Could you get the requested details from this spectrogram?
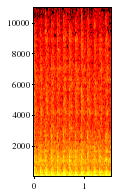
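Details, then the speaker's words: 2000 Honda Foreman 450 ATV, single-cylinder, just started via starter button with jumper box, carb uncleaned. Steady thump about eight beats a second, no misses or clatter: clean normal idle. "Well, that definitely was our problem there. So, now we can get rid of these crappy wires and this switch. Um, and it actually sounds really good."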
